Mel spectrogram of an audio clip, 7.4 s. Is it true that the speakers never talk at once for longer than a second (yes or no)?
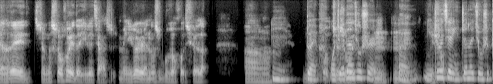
no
